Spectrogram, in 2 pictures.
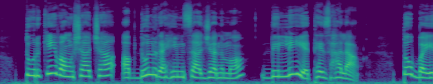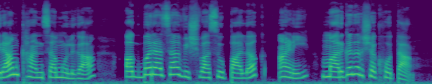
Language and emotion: Marathi, neutral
